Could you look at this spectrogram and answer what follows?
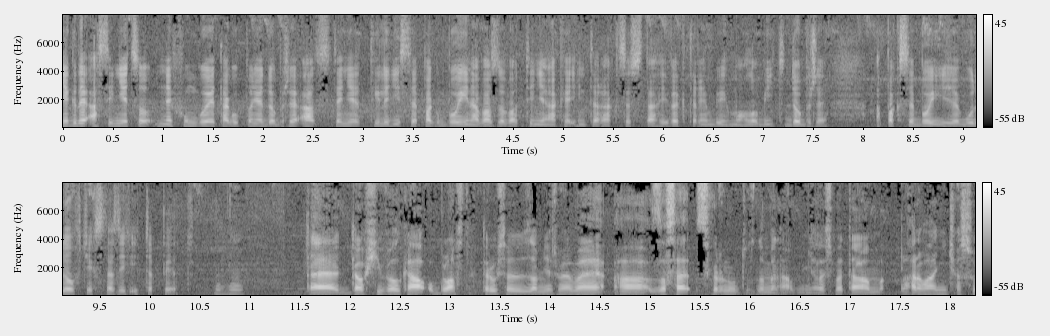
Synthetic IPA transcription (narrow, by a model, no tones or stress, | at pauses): ɲɛɡdɛʔasɪɲɛt͡so̞nɛfuŋɡujɛt̪akuːpl̩ɲɛdo̞br̝ɛʔast̪ɛjɲɛt̪ɪlɪɟɪsɛpaɡbo̞jiːnavazo̞vat̪ːɪɲɛjakɛːʔɪnt̪ɛɾakt͡sɛfst̪aɦɪvɛkt̪ɛɾiːmbɪmo̞ɦlo̞biːt̪do̞br̝ɛ | ʔapaksɛbo̞jiːʒɛbudo̞wfcɛxfst̪aziːxɪt̪r̩pjɛ̰t̪̩ | ɦ̩ | t̪ojɛdalʃiːvɛlkaːʔoblast̪nak̚t̪ɛɾowsɛzamɲɛrujɛmɛazasɛsxr̩nut̪oznamɛna̰ːmɲɛlɪsmɛt̪amplaːnovaːɲiːt͡ʃasu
